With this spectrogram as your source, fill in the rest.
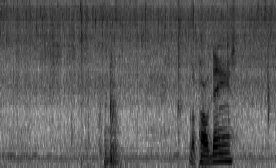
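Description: Country-style patty melt frying in butter with blackened seasoning in a pan, a steady soft sizzle underneath while someone talks over it.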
